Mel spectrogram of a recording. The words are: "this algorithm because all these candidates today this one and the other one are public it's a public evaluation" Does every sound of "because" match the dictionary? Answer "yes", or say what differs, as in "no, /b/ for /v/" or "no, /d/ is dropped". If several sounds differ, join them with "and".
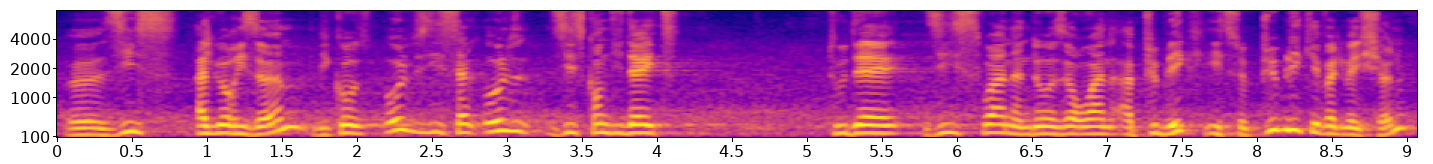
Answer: yes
